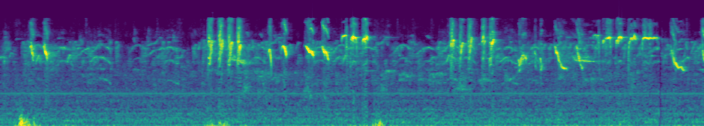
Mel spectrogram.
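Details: High, busy sunbird chatter played to prompt other sunbirds to sing, dense clusters of sharp ticks and squeaky slurred notes arriving in two long bursts, with a steady background hum throughout.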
